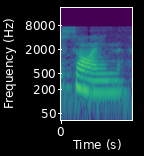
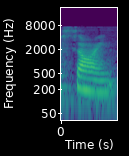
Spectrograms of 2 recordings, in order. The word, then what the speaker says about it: sign: again trace mark or sign mark or sign and the g is silent in sign mark or sign and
